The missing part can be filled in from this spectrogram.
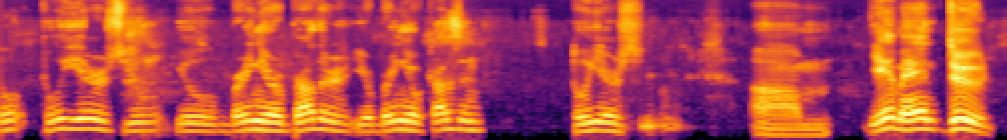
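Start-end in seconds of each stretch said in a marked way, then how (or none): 0.0-4.8 fake Spanish accent on English. In conversation, the speaker repeats a quoted line in a put-on spanish accent. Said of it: "I'll do the accent".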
